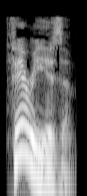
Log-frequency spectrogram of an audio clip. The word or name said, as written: fairyism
